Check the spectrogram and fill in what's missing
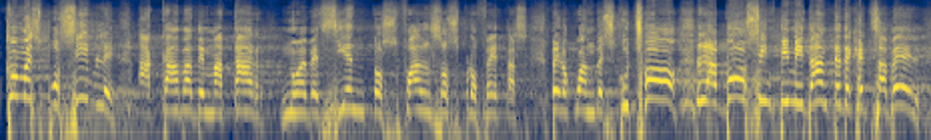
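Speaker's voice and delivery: thundering pulpit delivery; fiery preaching. Acted. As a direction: preach it out, building to a shout. Preacher builds to full force.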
